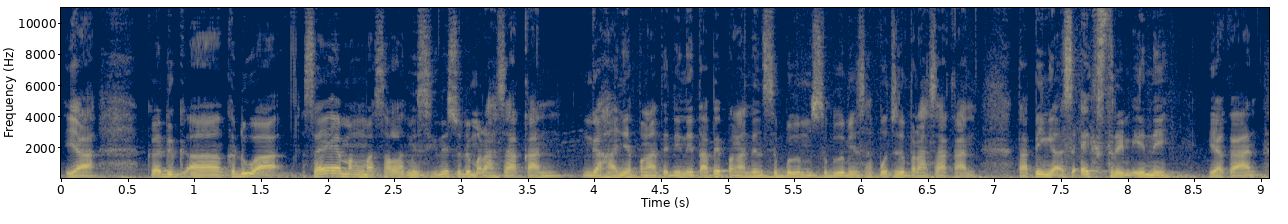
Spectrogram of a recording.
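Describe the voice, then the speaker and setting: A man's voice: on the low side, quick pace, dark tone, slight background noise. A man from Depok who does makeup, telling a story in an interview in casual slang and acting out sounds like tapping. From Depok, Indonesia. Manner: vivid, acts out sounds with "tek, tek" effects. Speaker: makeup artist guest.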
